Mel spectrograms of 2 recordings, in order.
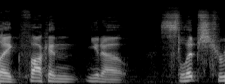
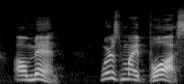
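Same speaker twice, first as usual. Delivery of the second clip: put-on New York accent, higher and slower; 3 semitones higher, 4 dB louder than usual. Telling a joke, voicing the boss's secretary on a private plane, New York accent. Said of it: "I don't know why his secretary's got a fucking New York accent".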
